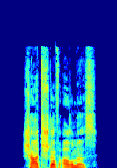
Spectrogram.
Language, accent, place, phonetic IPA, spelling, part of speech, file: German, Germany, Berlin, [ˈʃaːtʃtɔfˌʔaʁməs], schadstoffarmes, adjective, De-schadstoffarmes.ogg
- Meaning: strong/mixed nominative/accusative neuter singular of schadstoffarm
